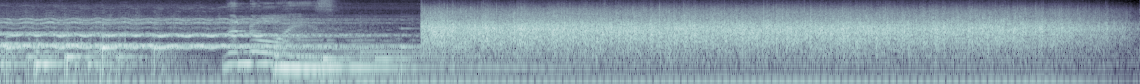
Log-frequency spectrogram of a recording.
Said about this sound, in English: I quite liked the applause.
